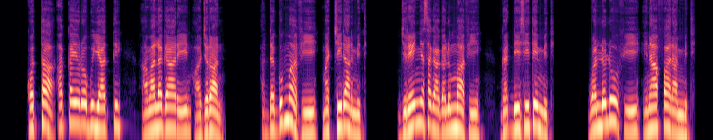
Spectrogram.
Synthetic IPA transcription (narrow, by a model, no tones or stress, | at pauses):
kɔt̪ːaːʔɐkːɐjɛɾo̞ːɡʊjːaːt̪ːɪ | ɐmɐlɐɡaːɾiːnhaːd͡ʒɪɾaːn | ʔɐd̪ːɐɡːʊmːaːfɪmɐt͡ʃːiːᶑaːnmɪt̪ɪ̥ | d͡ʒɪɾe̞ːɲːɐsɐɡaːɡɐlʊmːaːfɪ | ɡɐɗːiːsiːt̪ɪːnmɪt̪ɪ̥ | wɐlːɔluːfɪhɪnaːfːaːᶑaːnmɪt̪ɪ̥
